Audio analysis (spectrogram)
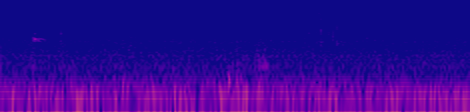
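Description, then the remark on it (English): A quiet sip of Founder's Breakfast Stout beer, with soft, wet mouth and swallowing sounds over a low background hum. No one speaks. “All right, I'm gonna take a quick sip here.”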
